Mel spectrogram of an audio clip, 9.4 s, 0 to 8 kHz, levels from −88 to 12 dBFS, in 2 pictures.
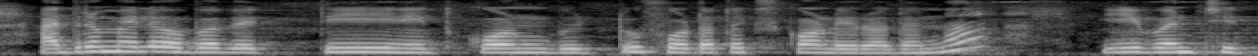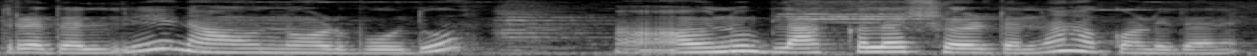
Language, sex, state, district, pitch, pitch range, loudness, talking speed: Kannada, female, Karnataka, Shimoga, 215 Hz, 200-245 Hz, -16 LUFS, 125 wpm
